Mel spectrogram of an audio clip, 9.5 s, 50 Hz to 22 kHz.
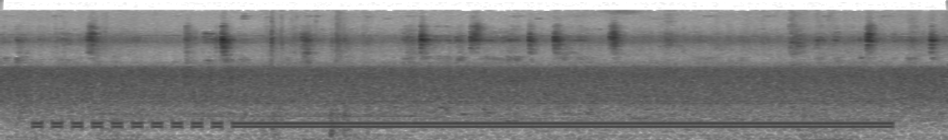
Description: Telephone call progress tone (North American plan), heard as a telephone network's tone, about 350, 440 Hz, 0.1 s on and 0.1 s off, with phone line noise and the noise inside a subway train. Stutter dial tone.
